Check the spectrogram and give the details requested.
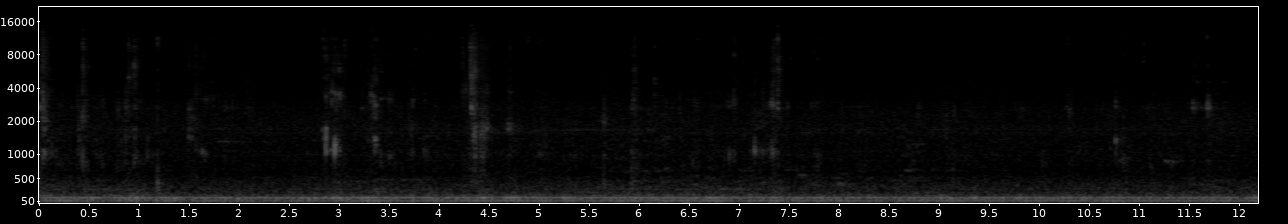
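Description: A person chewing food with the mouth open, with scattered wet smacks and clicks that are loudest about 3 and 4.5 seconds in, over a steady low hum.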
